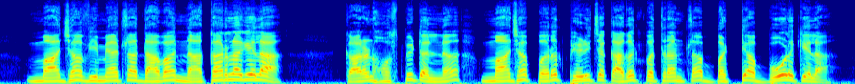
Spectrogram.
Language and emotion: Marathi, angry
